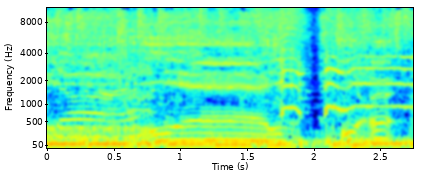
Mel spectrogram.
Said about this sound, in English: Hey, Rooster. Good morning. Easy, easy. We hear you, Rooster.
